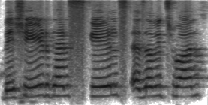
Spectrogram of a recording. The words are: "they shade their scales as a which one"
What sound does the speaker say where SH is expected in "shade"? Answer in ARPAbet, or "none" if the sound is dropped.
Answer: SH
